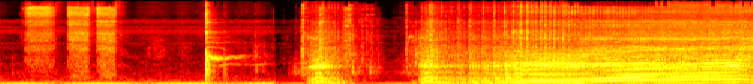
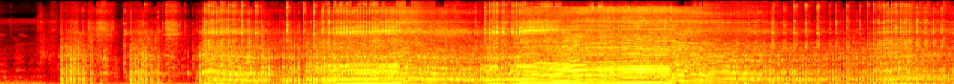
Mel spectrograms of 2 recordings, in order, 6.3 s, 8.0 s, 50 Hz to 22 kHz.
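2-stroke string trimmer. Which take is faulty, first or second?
first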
